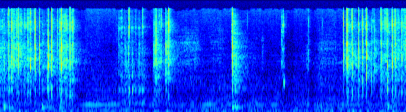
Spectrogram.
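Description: Typing on a computer keyboard: quick runs of key clicks at the start and again near the end, with a lull of only a few scattered keystrokes in between.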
